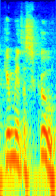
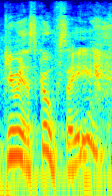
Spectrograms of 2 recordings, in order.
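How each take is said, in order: First: Put-on high, pushy old-time newsman; gangster reporter voice. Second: Put-on high, laughing old-time gangster; hammed-up 1930s mobster demanding a scoop; gangster reporter voice. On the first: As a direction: demand the scoop like a movie gangster. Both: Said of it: "every time you put on that voice".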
